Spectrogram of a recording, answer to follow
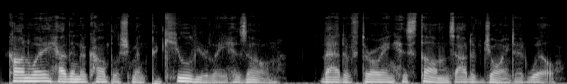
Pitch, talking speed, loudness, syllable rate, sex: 110 Hz, 170 wpm, -19 LUFS, 4.9 syllables/s, male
